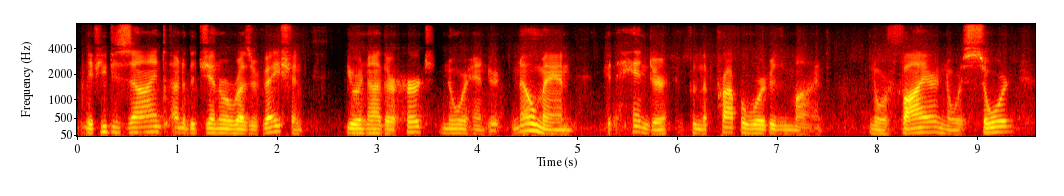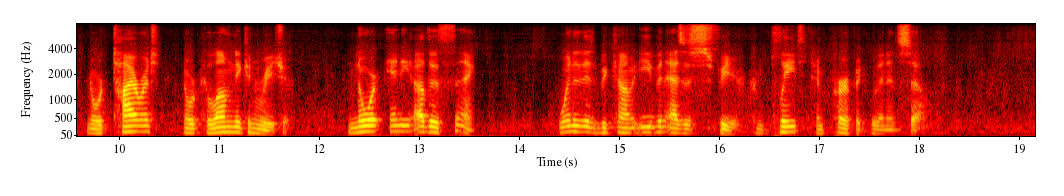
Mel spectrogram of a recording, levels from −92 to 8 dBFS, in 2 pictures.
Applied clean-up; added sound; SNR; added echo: neural separator model SepFormer DNS4.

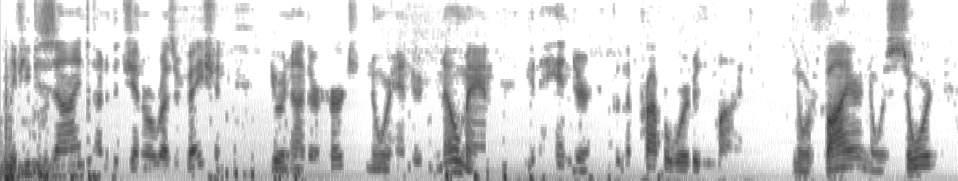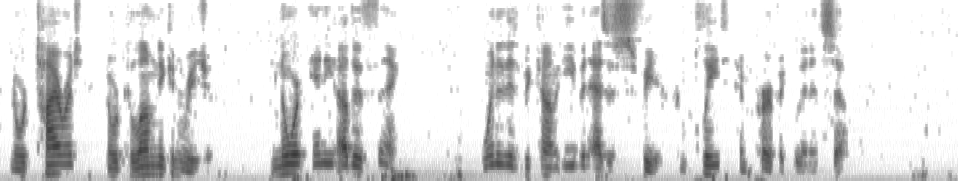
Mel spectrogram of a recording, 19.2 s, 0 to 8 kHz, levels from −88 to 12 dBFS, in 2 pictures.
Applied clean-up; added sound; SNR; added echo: classical method spectral subtraction.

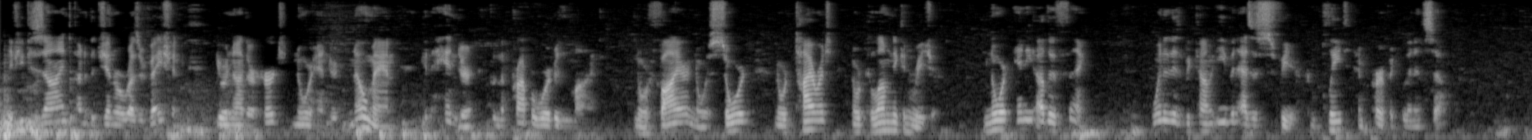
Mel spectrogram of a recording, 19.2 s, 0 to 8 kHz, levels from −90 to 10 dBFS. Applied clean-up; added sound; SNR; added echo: classical method log-MMSE.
